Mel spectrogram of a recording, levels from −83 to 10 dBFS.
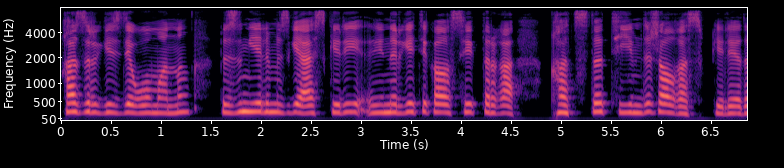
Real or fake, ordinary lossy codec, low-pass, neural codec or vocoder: real; none; 7.2 kHz; none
